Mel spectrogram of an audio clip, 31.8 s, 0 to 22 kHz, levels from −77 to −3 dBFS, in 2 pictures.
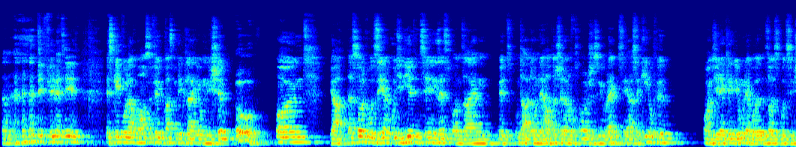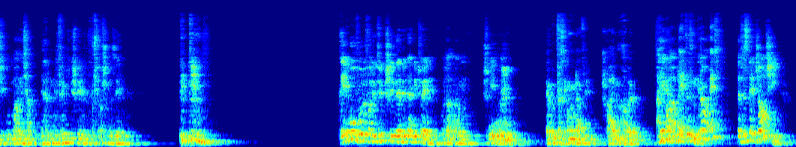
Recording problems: off-mic speech; far
room echo; noticeable; dies away in 0.6 s

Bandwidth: 15 kHz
